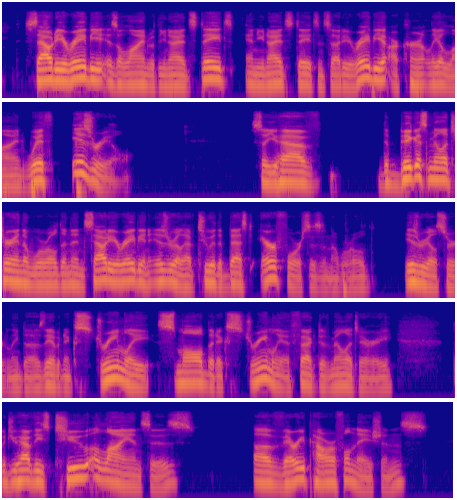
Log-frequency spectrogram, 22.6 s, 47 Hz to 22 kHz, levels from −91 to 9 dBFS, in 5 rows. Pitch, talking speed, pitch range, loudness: 120 Hz, 180 wpm, 105-145 Hz, -26 LUFS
